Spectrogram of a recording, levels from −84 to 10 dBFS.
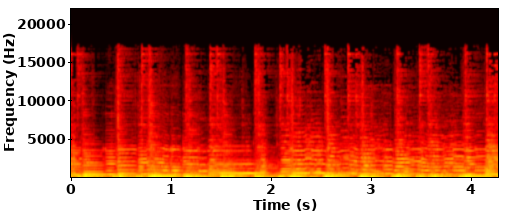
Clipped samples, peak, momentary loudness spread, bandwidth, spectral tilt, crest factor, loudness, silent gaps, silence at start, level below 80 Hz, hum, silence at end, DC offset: under 0.1%; -2 dBFS; 3 LU; 17.5 kHz; -6 dB/octave; 14 dB; -18 LUFS; none; 0 s; -26 dBFS; none; 0 s; under 0.1%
